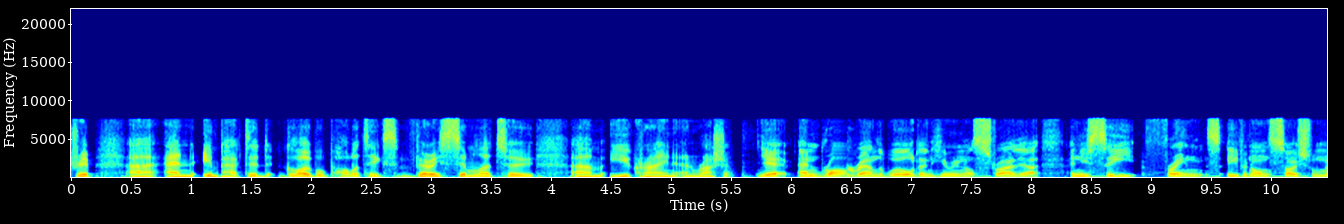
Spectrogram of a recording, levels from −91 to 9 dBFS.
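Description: At 4.44 s a short concealed packet loss fills roughly 40 ms that never arrived with 43 ms of continued sound before blending back into the real signal. It is heard as a brief smear or wobble. On a spectrogram the last sound runs on unnaturally smooth for a few frames before the seam.

Two bursts of packet loss follow, from 5.46 to 5.63 s and from 6.36 to 6.48 s. In each, several consecutive packets were lost, about 120 ms and 100 ms of audio. The receiver extended the last sound for 124 ms and 95 ms, letting it fade. The first burst also ends in about 20 ms of silence. Each burst is heard as a held buzz or fading hiss, with the audio resuming further on. On a waveform each shows a decaying stretch. In the first burst this drops to silence. On a spectrogram each shows frozen, dimming bands. Throughout, nothing appears above 8 kHz, which points to a G.722 call codec.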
